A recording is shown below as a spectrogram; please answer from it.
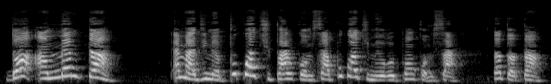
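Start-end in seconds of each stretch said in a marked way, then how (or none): none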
